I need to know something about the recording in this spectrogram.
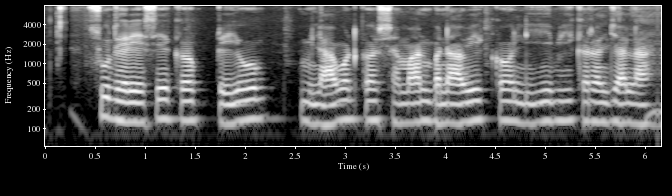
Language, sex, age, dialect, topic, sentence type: Bhojpuri, male, 18-24, Western, agriculture, statement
